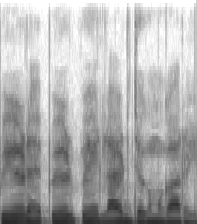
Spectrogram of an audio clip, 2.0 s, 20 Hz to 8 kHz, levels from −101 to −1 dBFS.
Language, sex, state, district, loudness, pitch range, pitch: Hindi, male, Chhattisgarh, Raigarh, -24 LUFS, 155-180 Hz, 175 Hz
